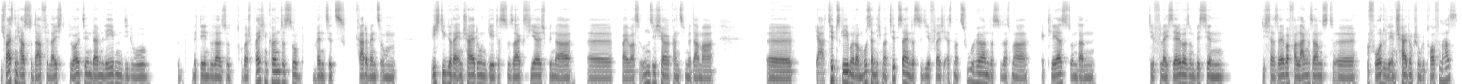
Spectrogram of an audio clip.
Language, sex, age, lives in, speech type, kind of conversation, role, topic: German, male, 25-29, Germany, conversation, advice, advisor, Wie finde ich bei einer wichtigen Lebensentscheidung eine Balance zwischen Kopf und Gefühl?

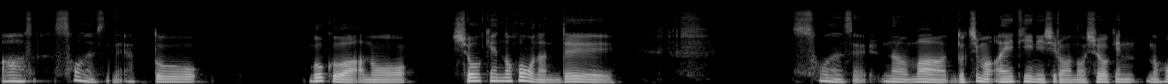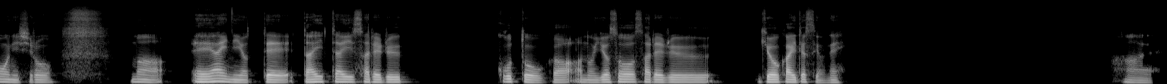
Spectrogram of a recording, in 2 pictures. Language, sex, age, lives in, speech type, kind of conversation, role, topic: Japanese, male, 25-29, Japan, conversation, unstructured, none, ロボットが人間の代わりになる未来は怖いですか？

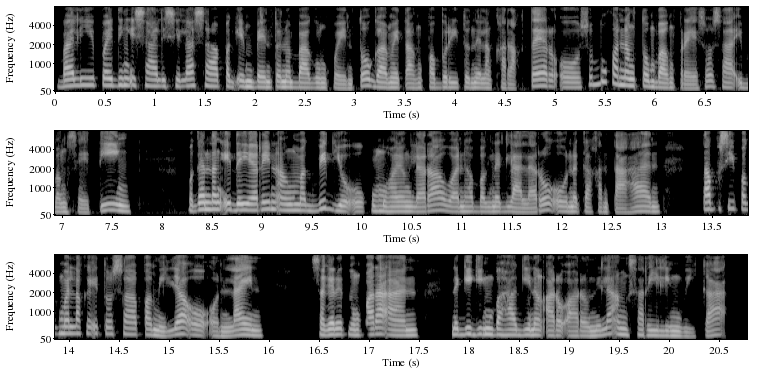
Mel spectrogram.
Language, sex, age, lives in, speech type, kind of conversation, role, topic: Filipino, female, 35-39, Philippines, read, expert-assistant, expert, Anong mga paraan ang puwedeng gawin ng pamilya para hindi makalimutan ng mga bata ang kanilang katutubong wika?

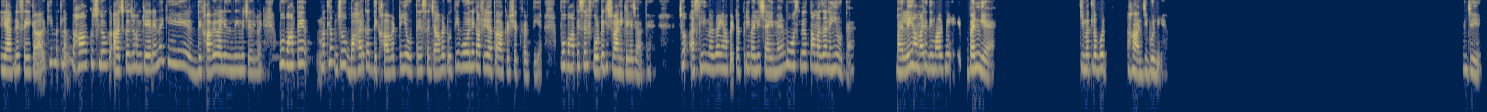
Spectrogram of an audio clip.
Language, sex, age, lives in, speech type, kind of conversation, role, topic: Hindi, female, 20-24, India, conversation, podcast, host, Purane mohalla ki chai ki dukaan par tumhari kaunsi yaad sabse zyada yaadgaar hai?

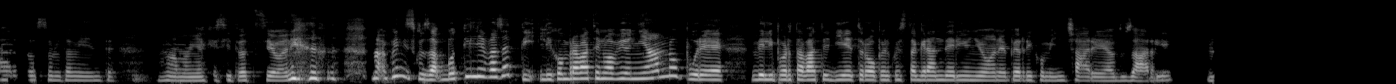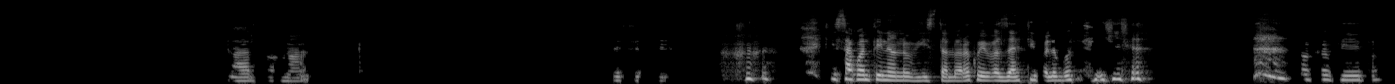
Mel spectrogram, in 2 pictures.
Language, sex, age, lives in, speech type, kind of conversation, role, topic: Italian, female, 25-29, Italy, conversation, podcast, host, Che cosa ti fa sentire davvero a casa?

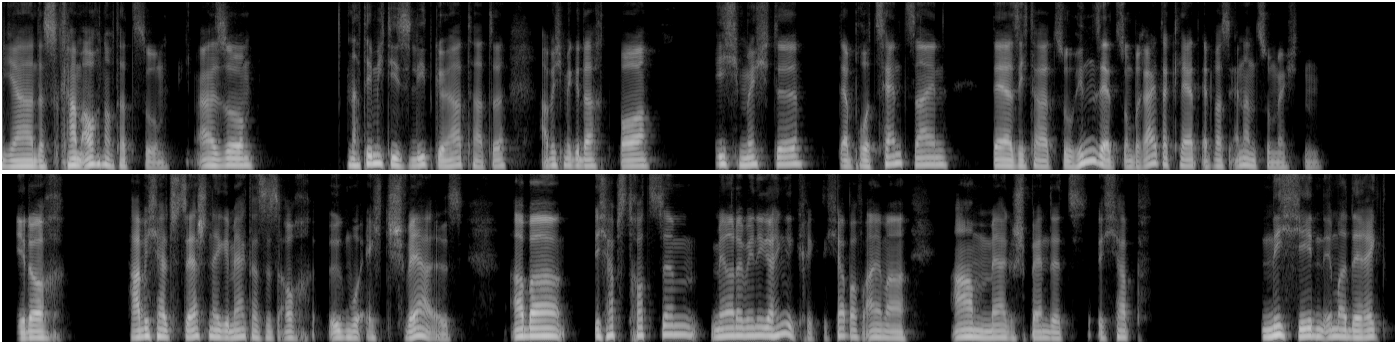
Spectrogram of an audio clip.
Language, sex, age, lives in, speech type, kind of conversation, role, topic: German, male, 18-19, Germany, conversation, podcast, guest, Welches Lied löst bei dir Gänsehaut aus?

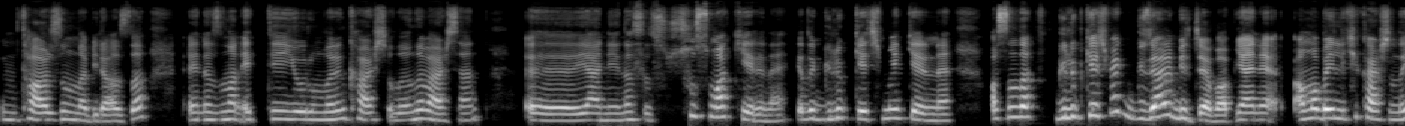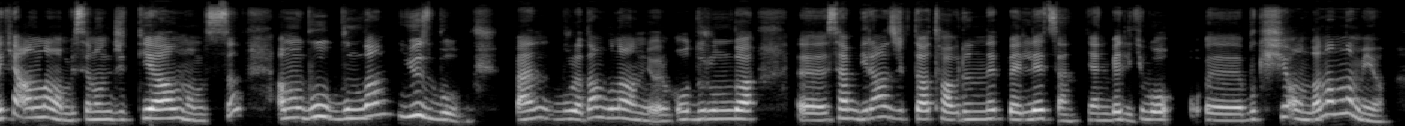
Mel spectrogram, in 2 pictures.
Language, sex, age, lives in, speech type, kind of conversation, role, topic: Turkish, female, 25-29, Italy, conversation, advice, advisor, Kıyafet ve görünüş seçimlerimin başkaları tarafından yargılanmasından neden korkuyorum?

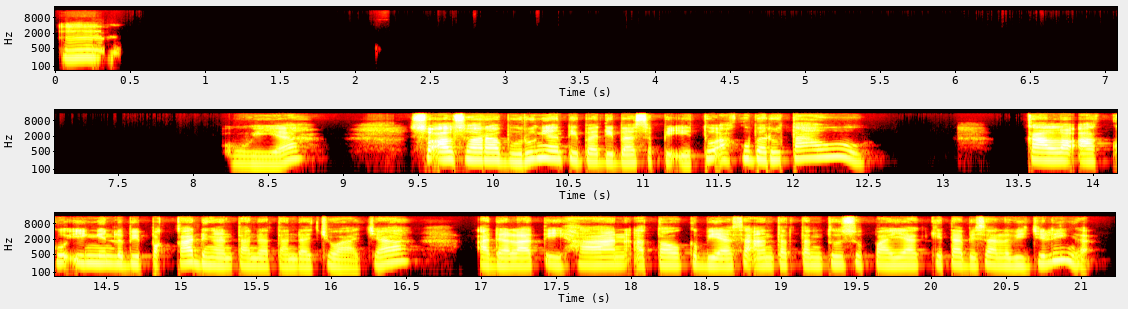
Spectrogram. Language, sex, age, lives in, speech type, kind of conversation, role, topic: Indonesian, female, 45-49, Indonesia, read, expert-assistant, asker, Bagaimana cara melatih kepekaan mengenali tanda-tanda perubahan cuaca sendiri?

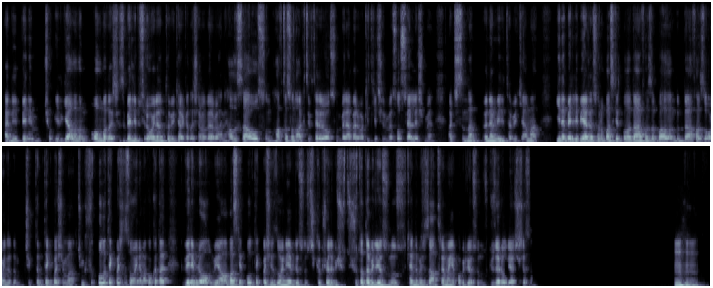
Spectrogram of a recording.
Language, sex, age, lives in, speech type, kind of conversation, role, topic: Turkish, male, 20-24, Germany, conversation, podcast, guest, Sağlıklı beslenme senin için ne ifade ediyor ve bunu günlük hayatında nasıl uyguluyorsun?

